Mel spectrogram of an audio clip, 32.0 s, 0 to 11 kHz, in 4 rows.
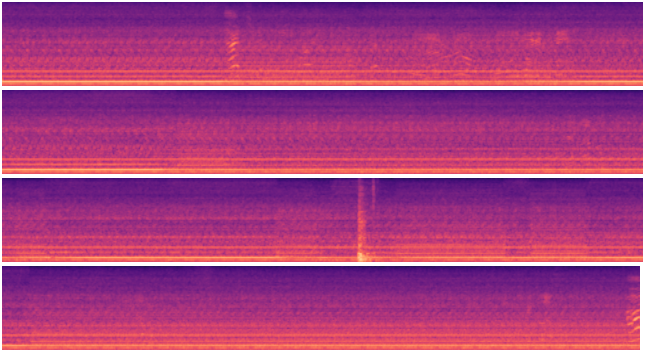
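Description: John Deere 316GR skid steer's diesel engine running steadily close by, its sound swelling and easing a few times as the machine is worked. A single sharp clunk comes about two-thirds of the way through.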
